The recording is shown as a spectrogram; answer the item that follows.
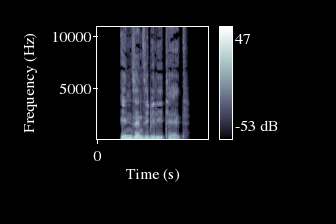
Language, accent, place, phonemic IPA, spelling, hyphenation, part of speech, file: German, Germany, Berlin, /ˈɪnzɛnzibiliˌtɛːt/, Insensibilität, In‧sen‧si‧bi‧li‧tät, noun, De-Insensibilität.ogg
- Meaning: insensibility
